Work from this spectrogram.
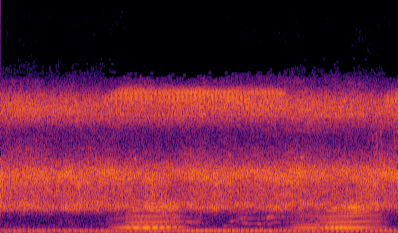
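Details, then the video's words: Narrow-mouthed frogs crowding a pond at the year's first catch: two deep, drawn-out droning calls, each under a second, stand out over a constant high chorus and a low pulsing hum. "จับอึ่งครั้งแรกของปี ร้องเต็มสระเลย"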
